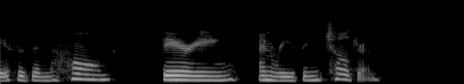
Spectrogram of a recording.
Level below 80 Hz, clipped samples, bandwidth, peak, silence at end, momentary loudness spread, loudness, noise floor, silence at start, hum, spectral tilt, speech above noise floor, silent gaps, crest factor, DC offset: -88 dBFS; under 0.1%; 7.8 kHz; -14 dBFS; 0.85 s; 15 LU; -32 LUFS; -89 dBFS; 0 s; none; -7.5 dB/octave; 58 dB; none; 18 dB; under 0.1%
